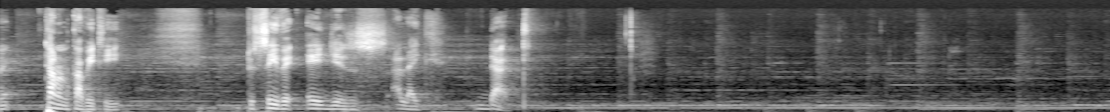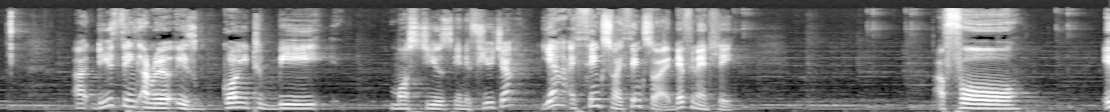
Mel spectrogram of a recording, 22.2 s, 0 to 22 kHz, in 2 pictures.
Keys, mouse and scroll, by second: 0.4-2.0 drag, 2.0 n, 20.2 click, 20.7 Tab, 21.1 2, 21.7 alt+click.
